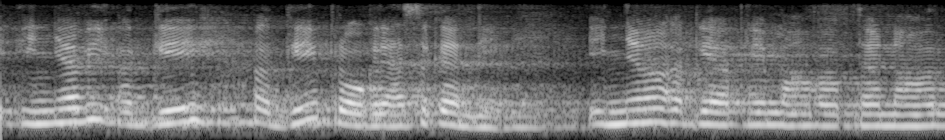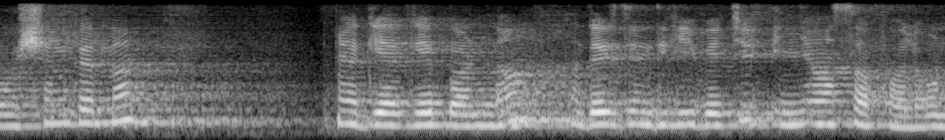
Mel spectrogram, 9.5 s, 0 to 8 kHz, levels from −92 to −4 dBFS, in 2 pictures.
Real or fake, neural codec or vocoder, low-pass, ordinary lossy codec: fake; vocoder, 22.05 kHz, 80 mel bands, Vocos; 7.2 kHz; none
